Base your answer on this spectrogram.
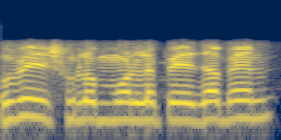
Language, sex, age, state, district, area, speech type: Bengali, male, 30-45, West Bengal, Birbhum, urban, conversation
